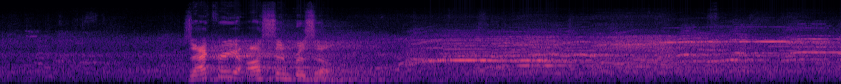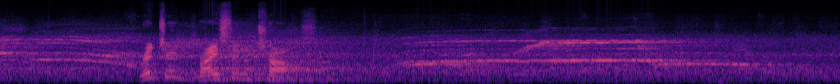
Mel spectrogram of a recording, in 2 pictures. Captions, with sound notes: Zachary Austin Brazil. (audience cheering) Richard Bryson Charles. (audience cheering)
